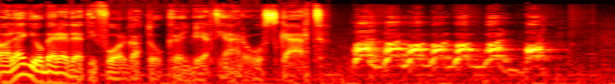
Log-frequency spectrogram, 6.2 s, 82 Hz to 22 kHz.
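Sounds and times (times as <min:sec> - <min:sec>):
speech: 0:00.0 - 0:05.8
dog barking with high yappy barks: 0:03.6 - 0:05.7.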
